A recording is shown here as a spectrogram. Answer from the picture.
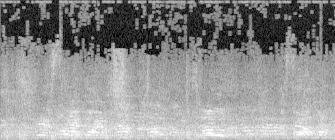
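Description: People's voices speaking over a low background of crowd noise in the arena.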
